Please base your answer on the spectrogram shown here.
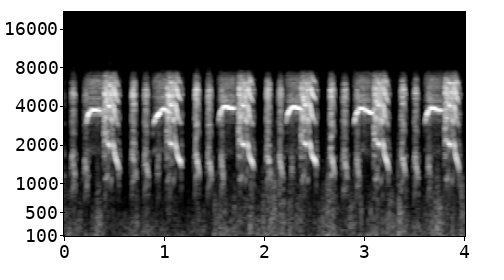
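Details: Grey francolin, known locally as teetar, calling: a loud, harsh, squeaky phrase with a sliding whistled note, repeated rapidly about every three-quarters of a second in an insistent rhythm over a low background rumble.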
